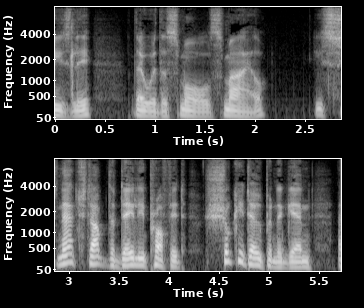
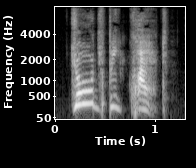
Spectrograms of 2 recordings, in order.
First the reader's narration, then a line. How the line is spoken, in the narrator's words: snapped Mrs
